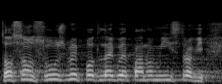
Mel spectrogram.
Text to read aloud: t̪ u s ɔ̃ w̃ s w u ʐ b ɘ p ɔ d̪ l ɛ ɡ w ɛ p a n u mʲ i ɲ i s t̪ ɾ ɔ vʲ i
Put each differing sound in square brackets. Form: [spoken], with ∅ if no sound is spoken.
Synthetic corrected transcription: t̪ [ɔ] s ɔ̃ w̃ s w u ʐ b ɘ p ɔ d̪ l ɛ ɡ w ɛ p a n u mʲ i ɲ i s t̪ ɾ ɔ vʲ i

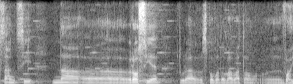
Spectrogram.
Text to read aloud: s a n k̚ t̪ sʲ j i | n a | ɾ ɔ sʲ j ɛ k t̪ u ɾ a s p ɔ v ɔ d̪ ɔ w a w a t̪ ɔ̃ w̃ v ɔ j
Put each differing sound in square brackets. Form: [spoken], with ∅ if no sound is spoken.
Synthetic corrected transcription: s a [ŋ] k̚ t̪ sʲ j i | n a | ɾ ɔ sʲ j ɛ k t̪ u ɾ a s p ɔ v ɔ d̪ ɔ [v] a w a t̪ ɔ̃ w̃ v ɔ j

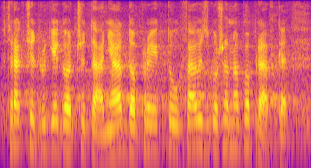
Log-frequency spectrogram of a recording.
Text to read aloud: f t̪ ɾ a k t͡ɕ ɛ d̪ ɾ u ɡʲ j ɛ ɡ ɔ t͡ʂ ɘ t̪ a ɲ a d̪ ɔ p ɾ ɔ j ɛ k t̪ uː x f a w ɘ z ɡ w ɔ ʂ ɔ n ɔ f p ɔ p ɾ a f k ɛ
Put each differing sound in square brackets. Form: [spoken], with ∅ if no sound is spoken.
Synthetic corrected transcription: f t̪ ɾ a k t͡ɕ ɛ d̪ ɾ u ɡʲ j ɛ ɡ ɔ t͡ʂ ɘ t̪ a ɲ a d̪ ɔ p ɾ ɔ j ɛ k t̪ uː x f a w ɘ z ɡ w ɔ ʂ ɔ n ɔ [∅] p ɔ p ɾ a f k ɛ

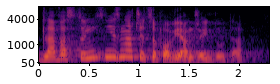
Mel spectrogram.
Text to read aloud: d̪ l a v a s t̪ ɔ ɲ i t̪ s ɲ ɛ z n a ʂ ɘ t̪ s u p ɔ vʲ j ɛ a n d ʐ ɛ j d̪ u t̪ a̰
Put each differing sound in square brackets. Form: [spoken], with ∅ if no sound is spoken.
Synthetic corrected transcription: d̪ l a v a s t̪ ɔ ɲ i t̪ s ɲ ɛ z n a [t͡ʂ] ɘ t̪ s [ɔ] p ɔ vʲ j ɛ a n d ʐ ɛ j d̪ u [d̪] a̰

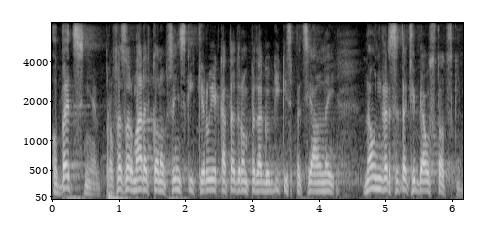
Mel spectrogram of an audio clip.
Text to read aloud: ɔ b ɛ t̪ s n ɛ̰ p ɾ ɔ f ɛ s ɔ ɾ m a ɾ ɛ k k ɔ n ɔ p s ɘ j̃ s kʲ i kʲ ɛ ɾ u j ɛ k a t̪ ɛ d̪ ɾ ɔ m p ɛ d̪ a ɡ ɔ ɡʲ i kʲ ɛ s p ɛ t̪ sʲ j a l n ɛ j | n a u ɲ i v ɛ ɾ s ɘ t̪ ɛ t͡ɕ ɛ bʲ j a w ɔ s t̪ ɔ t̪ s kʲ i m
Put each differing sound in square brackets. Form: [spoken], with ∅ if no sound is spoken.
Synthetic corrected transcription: ɔ b ɛ t̪ s [ɲ] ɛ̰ p ɾ ɔ f ɛ s ɔ ɾ m a ɾ ɛ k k ɔ n ɔ p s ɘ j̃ s kʲ i kʲ ɛ ɾ u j ɛ k a t̪ ɛ d̪ ɾ ɔ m p ɛ d̪ a ɡ ɔ ɡʲ i kʲ [i] s p ɛ t̪ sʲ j a l n ɛ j | n a u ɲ i v ɛ ɾ s ɘ t̪ ɛ t͡ɕ ɛ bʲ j a w ɔ s t̪ ɔ t̪ s kʲ i m

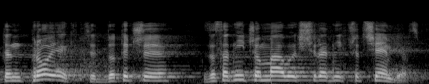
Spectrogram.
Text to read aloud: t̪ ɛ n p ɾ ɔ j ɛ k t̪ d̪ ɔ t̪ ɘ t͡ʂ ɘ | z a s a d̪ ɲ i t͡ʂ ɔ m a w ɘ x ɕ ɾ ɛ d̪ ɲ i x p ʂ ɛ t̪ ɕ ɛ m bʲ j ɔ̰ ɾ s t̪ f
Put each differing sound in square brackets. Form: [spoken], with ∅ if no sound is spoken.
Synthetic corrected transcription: t̪ ɛ n p ɾ ɔ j ɛ k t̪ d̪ ɔ t̪ ɘ t͡ʂ ɘ | z a s a d̪ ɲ i t͡ʂ ɔ m a w ɘ x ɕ ɾ ɛ d̪ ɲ i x p ʂ ɛ t̪ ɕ ɛ m bʲ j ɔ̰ ɾ s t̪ f

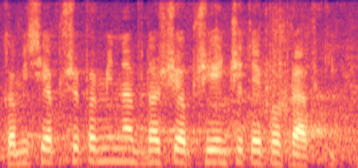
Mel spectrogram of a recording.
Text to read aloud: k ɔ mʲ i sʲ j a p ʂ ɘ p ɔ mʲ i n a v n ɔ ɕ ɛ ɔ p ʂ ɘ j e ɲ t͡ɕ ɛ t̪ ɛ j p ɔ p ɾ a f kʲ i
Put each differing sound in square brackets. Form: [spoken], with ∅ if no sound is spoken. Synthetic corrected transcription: k ɔ mʲ i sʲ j a p ʂ ɘ p ɔ mʲ i n a v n ɔ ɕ ɛ ɔ p ʂ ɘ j e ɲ t͡ɕ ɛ t̪ ɛ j p ɔ p ɾ a f kʲ i

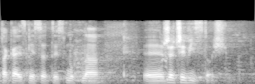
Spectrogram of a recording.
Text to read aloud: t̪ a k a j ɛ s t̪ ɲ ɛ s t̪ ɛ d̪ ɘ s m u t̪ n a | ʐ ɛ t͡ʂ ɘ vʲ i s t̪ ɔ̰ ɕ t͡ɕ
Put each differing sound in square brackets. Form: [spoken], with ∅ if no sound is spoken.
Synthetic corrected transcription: t̪ a k a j ɛ s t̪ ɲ ɛ s t̪ ɛ [t̪] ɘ s m u t̪ n a | ʐ ɛ t͡ʂ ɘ vʲ i s t̪ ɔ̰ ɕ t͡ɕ

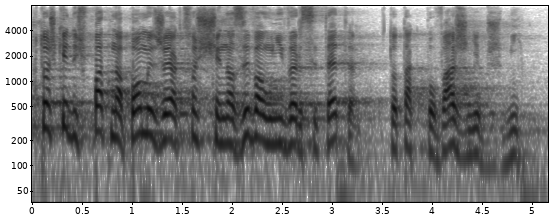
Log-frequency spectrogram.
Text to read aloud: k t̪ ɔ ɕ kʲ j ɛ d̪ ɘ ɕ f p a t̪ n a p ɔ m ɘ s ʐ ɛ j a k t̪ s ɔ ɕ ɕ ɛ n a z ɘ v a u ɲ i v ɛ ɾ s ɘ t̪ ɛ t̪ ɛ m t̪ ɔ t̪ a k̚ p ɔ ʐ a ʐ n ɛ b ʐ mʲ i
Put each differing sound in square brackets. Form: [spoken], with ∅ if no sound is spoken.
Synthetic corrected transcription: k t̪ ɔ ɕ kʲ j ɛ d̪ ɘ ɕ f p a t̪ n a p ɔ m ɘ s ʐ ɛ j a k t̪ s ɔ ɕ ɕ ɛ n a z ɘ v a u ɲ i v ɛ ɾ s ɘ t̪ ɛ t̪ ɛ m t̪ ɔ t̪ a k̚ p ɔ [v] a ʐ [ɲ] ɛ b ʐ mʲ i

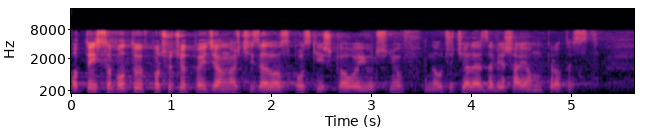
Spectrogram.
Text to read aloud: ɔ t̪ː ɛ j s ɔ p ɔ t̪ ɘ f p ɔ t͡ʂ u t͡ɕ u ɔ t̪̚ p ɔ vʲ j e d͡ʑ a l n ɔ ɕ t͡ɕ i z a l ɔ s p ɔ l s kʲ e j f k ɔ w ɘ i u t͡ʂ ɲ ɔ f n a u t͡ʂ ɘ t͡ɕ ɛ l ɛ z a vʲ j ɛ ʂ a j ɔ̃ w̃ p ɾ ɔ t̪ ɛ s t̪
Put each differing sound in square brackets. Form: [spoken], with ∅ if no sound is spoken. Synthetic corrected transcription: ɔ t̪ː ɛ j s ɔ [b] ɔ t̪ ɘ f p ɔ t͡ʂ u t͡ɕ u ɔ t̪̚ p ɔ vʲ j e d͡ʑ a l n ɔ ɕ t͡ɕ i z a l ɔ s p ɔ l s kʲ e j [ʂ] k ɔ w ɘ i u t͡ʂ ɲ [u] f n a u t͡ʂ ɘ t͡ɕ ɛ l ɛ z a vʲ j ɛ ʂ a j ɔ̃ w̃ p ɾ ɔ t̪ ɛ s t̪

